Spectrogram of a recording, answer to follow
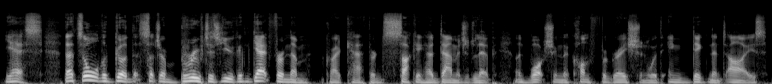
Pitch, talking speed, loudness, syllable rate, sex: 110 Hz, 220 wpm, -22 LUFS, 5.8 syllables/s, male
